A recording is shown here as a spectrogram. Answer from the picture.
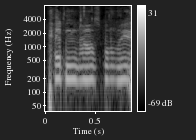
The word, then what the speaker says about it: Patton Oswalt: Yeah, I mean, there was, what was it, Patton Oswalt just put out a, I think I just said his name wrong, holy cow. – No, I think it was right, Patton Oswalt.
